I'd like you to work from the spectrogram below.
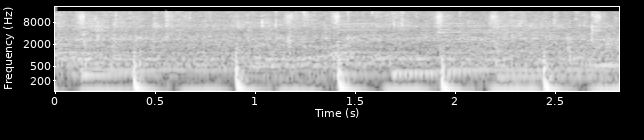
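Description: Sabudana puris deep-frying in hot oil give a steady, close sizzle broken by regular pulsing bursts about every half second, with no voices.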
